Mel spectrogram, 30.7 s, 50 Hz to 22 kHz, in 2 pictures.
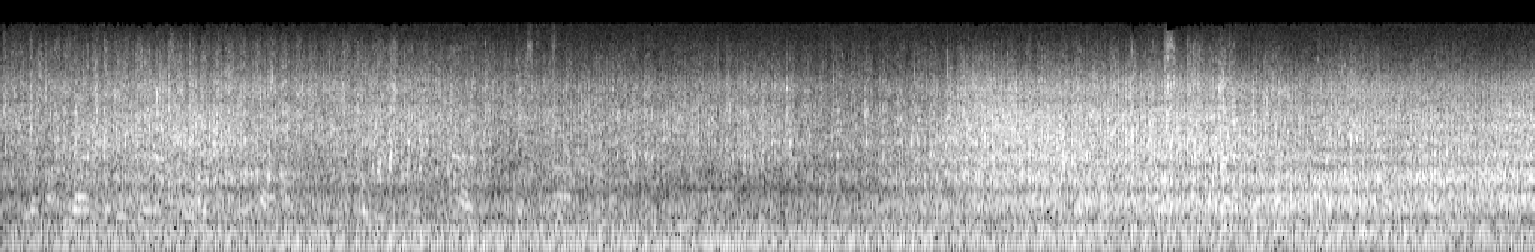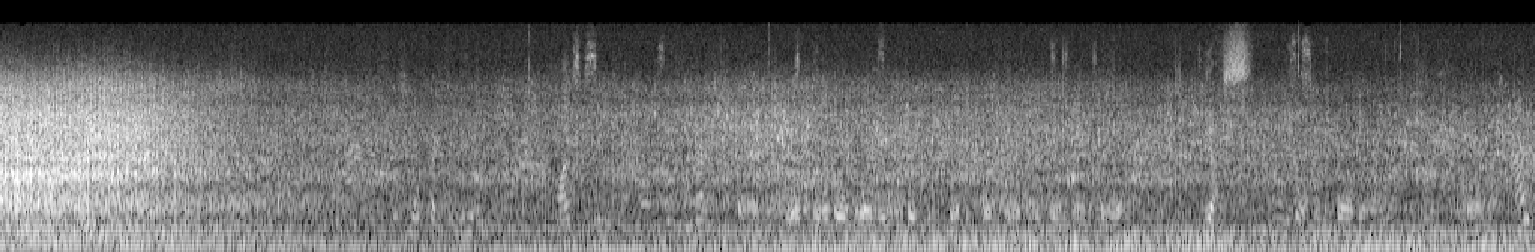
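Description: Hawker Fury II's Bristol Centaurus XVII, an 18-cylinder sleeve-valve radial engine, running at taxiing power: a steady low drone with propeller noise. It swells louder and hissier for several seconds around the middle, then settles back to a lower drone.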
